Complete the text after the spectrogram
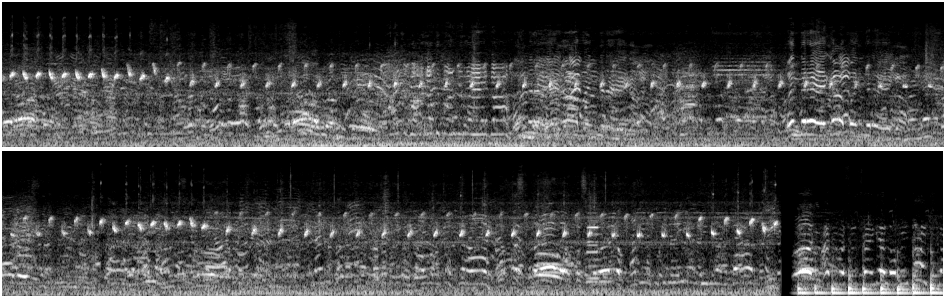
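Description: A crowd of men and women chants slogans loudly outdoors.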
